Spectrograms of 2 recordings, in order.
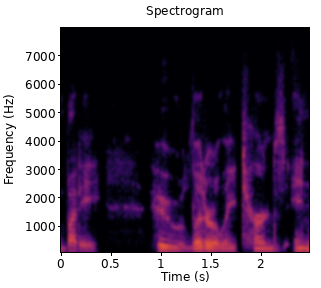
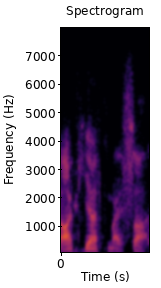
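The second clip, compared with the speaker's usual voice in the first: stately, regal king-of-gods voice; 3 semitones lower, 4 dB quieter than usual. Recounting a story scene, a father answering his son's plea, in an Odin voice. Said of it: "You got a great Odin voice".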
